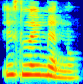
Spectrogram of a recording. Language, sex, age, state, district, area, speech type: Punjabi, female, 18-30, Punjab, Tarn Taran, rural, spontaneous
